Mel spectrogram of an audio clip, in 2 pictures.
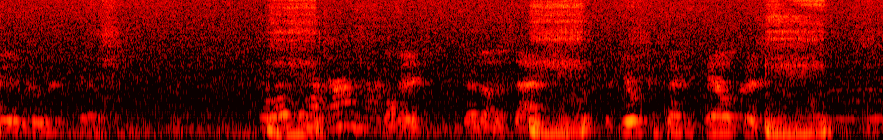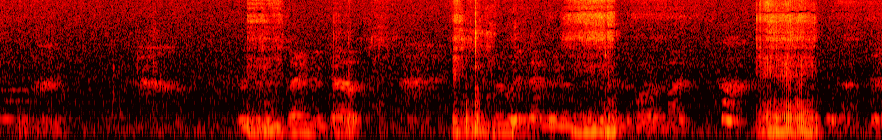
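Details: Shar Pei snoring: irregular snorting, grunting snores with wet, fluttering noises and snuffles on breathing in and out; noisy sleep breathing.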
